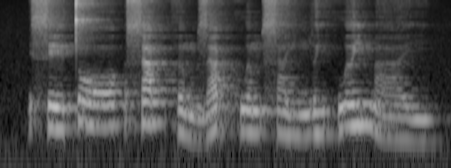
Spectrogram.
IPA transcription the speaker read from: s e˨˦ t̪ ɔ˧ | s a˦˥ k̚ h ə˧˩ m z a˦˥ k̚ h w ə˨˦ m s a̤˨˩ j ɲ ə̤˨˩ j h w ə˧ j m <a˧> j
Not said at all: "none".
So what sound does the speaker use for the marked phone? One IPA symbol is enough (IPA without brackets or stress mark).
a̤˨˩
